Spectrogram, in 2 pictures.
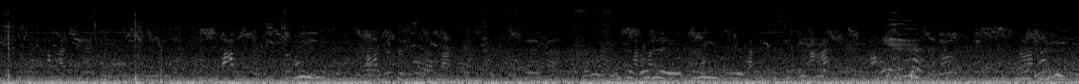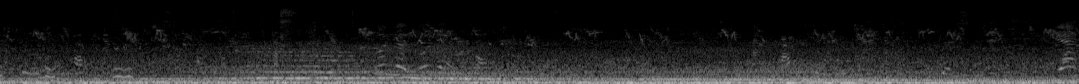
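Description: Young children call out and chatter at a distance.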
